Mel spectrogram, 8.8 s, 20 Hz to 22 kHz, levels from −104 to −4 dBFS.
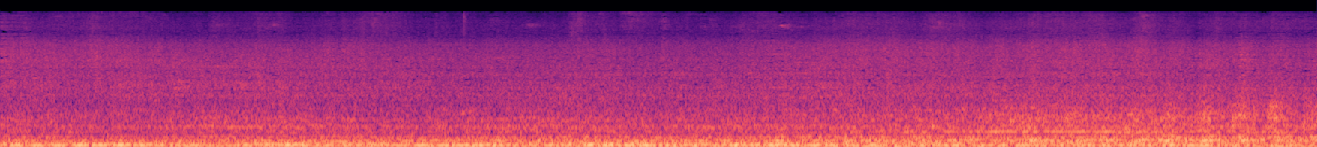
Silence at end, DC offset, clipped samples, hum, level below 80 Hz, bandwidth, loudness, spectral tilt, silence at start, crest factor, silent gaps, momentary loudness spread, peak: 0 s; under 0.1%; under 0.1%; none; -28 dBFS; 15 kHz; -24 LUFS; -7 dB/octave; 0 s; 14 dB; none; 3 LU; -10 dBFS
